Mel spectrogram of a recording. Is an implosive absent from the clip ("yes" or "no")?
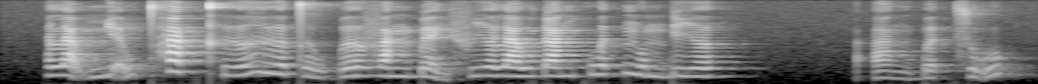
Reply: no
